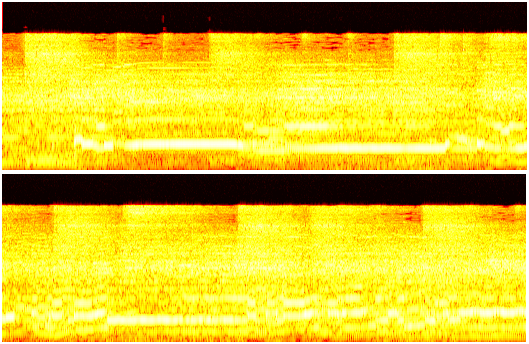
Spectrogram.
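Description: Electric guitar playing a lead melody of long held notes that bend and slide between pitches, with vibrato on the sustained notes.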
